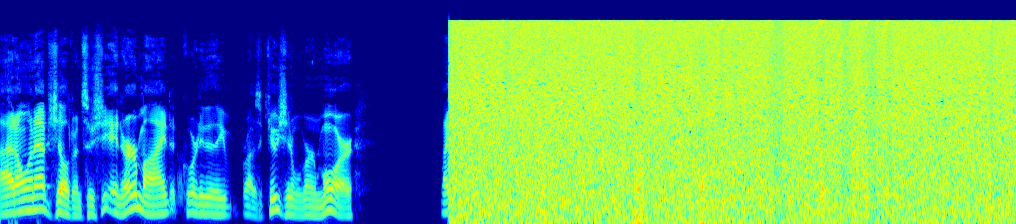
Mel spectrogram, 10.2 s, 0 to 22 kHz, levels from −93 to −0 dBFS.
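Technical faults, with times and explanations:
4.49–10.16 s, wrong sample width: loud noise buries speech running at two-thirds speed and pitch, which fits packed 24-bit samples read as 16-bit.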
